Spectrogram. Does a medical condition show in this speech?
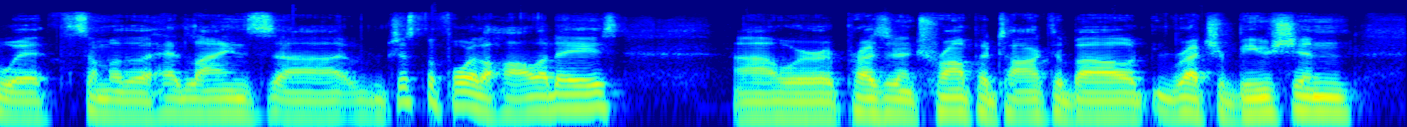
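No.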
